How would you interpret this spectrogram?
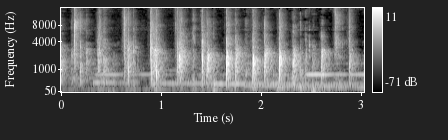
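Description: A short run of about ten sharp hand claps at a fairly steady pace, with soft sustained musical tones underneath.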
